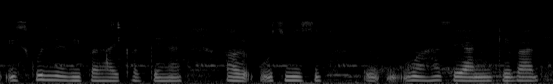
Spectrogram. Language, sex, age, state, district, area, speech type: Hindi, female, 30-45, Bihar, Vaishali, urban, spontaneous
